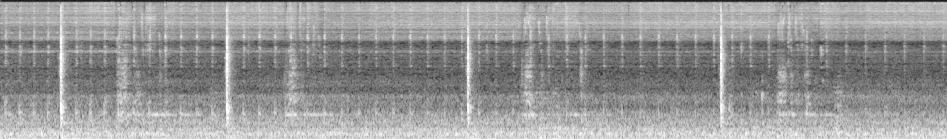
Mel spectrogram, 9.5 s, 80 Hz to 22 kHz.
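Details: Secondhand Marantz CD6006 CD player making sharp, crisp clicks every two to three seconds over faint hiss while the disc spins; it also gives no sound after track 5.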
